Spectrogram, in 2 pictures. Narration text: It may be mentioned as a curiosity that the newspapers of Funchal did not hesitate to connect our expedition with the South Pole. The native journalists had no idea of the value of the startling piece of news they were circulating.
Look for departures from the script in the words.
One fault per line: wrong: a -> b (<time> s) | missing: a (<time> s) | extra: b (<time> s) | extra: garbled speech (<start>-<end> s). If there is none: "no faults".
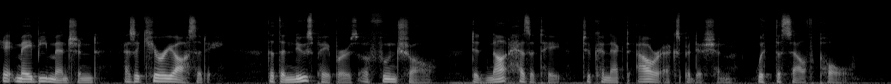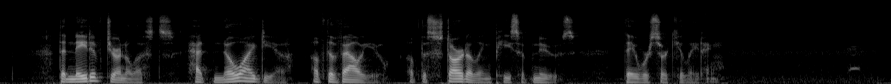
no faults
